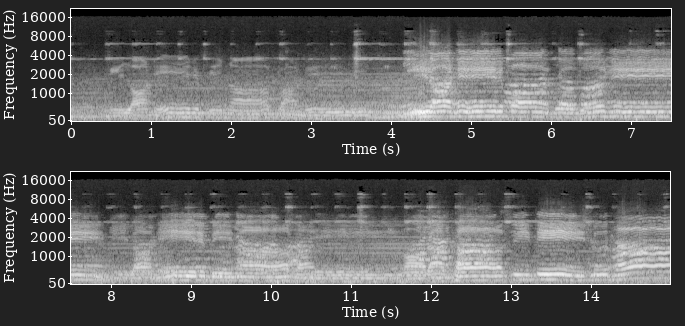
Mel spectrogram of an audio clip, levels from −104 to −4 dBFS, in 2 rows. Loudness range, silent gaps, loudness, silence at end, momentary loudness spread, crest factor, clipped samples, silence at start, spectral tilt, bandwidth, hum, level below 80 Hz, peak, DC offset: 8 LU; none; -19 LUFS; 0 s; 11 LU; 16 dB; under 0.1%; 0 s; -5.5 dB/octave; 10.5 kHz; none; -42 dBFS; -4 dBFS; under 0.1%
